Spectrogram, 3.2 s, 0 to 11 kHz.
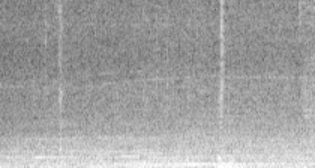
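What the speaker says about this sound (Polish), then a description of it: "powoduje, że silnik benzynowy wskakuje na bardzo wysokie obroty" A 2019 Toyota RAV4 hybrid's petrol engine, coupled to an eCVT, holds at high revs with a steady, droning whir and mechanical hum, heard continuously from inside the car with no speech.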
